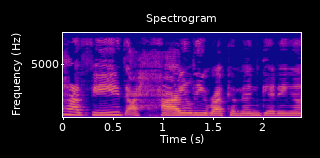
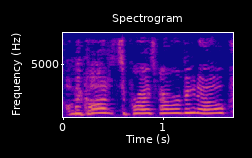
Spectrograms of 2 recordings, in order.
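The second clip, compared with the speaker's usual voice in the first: high, fast, thrilled exclaim; hammed-up giddy shriek, pitch way up; mock excited squeal; 10 semitones higher, faster than usual. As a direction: squeal like a houseguest at a surprise. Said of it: "everyone was like".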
